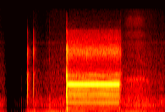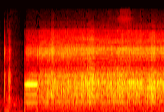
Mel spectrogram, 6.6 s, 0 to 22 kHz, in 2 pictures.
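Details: Soundesign 2422 transistor radio: a steady test tone plays, then cuts out abruptly when the board is touched; an intermittent connection, with a faulty transistor suspected.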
